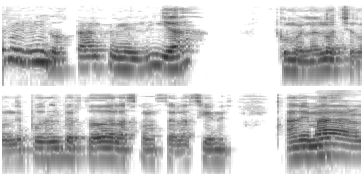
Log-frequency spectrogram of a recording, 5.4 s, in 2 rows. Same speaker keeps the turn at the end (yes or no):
yes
